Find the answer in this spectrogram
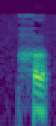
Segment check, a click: absent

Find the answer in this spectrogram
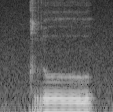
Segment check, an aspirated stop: absent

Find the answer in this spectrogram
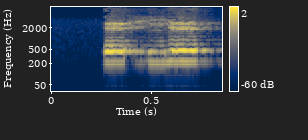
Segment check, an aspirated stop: absent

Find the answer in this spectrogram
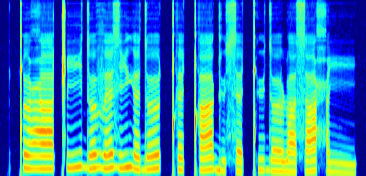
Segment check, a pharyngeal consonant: present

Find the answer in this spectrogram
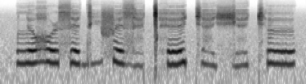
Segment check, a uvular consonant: present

